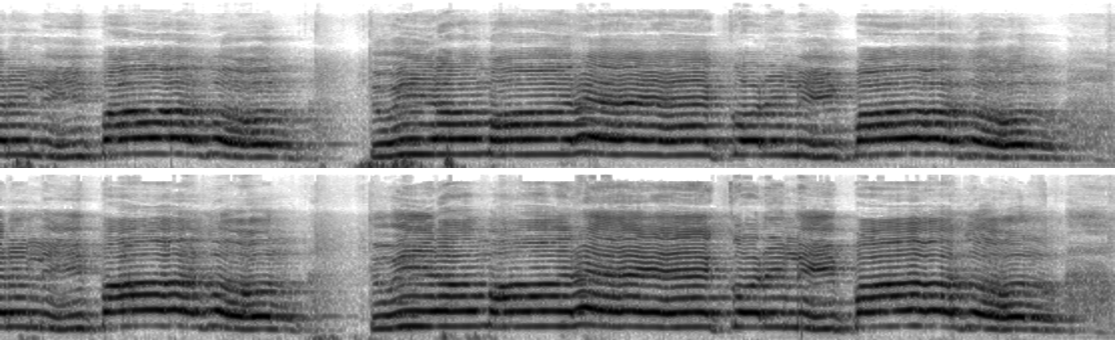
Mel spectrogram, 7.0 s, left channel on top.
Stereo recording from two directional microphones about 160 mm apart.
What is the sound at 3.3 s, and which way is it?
Singing, 20° right (ahead or behind).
